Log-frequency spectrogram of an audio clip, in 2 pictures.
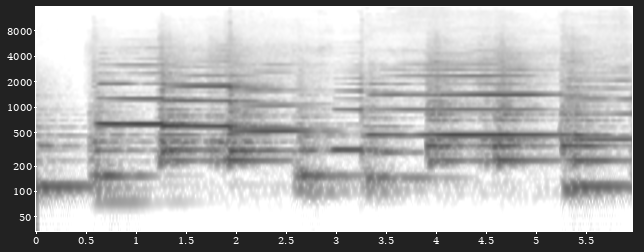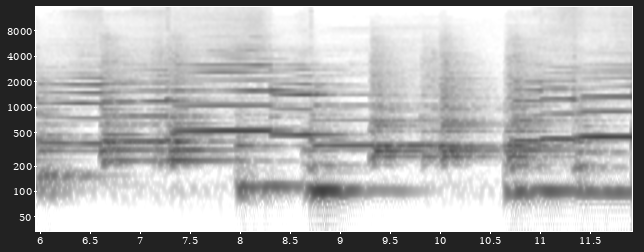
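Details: A slow clarinet melody over soft accompaniment, with sustained woodwind notes rising and falling throughout.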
